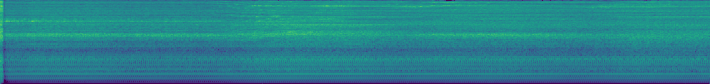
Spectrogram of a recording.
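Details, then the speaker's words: Home nebulizer compressor switched on for a treatment with a reusable nebulizer kit and mouthpiece, aerosolizing the medication: a steady mechanical hum with a high whine, the normal operating sound. "so now i'll actually demonstrate it so now i'm going to turn it on and when i do that you're going to be able to see the medication"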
